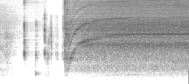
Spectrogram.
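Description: An electric hand mixer whirs steadily, its pitch rising as it speeds up.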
